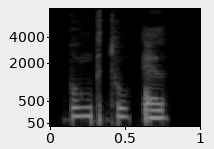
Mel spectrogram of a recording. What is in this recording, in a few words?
"punktuell", German; adjectives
